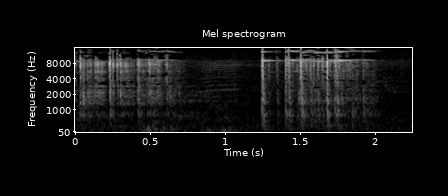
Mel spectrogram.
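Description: Short lengths of thin steel wire clinking as they are set down on a wooden tabletop: two quick clusters of light metallic clicks, one at the start and another about a second and a quarter in.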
